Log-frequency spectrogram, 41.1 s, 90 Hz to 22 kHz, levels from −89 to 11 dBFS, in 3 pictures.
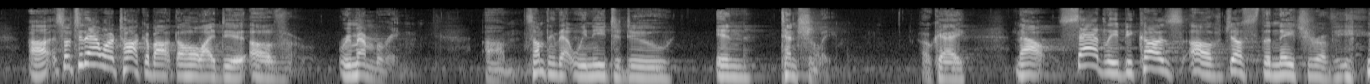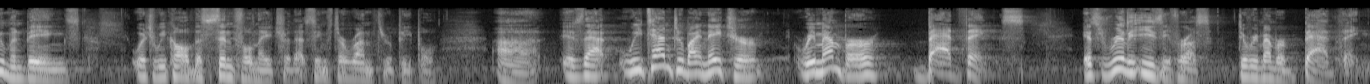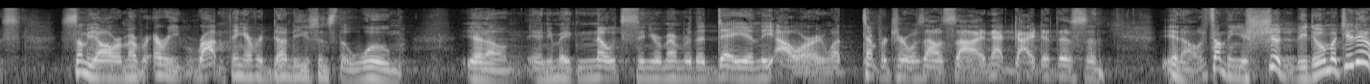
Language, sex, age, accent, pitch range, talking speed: English, male, 60-79, American, 150-230 Hz, 165 wpm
